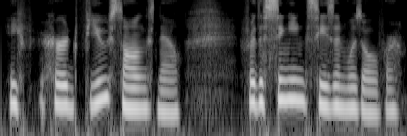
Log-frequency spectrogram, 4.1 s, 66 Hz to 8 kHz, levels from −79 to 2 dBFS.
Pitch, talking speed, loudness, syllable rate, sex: 195 Hz, 160 wpm, -20 LUFS, 4.1 syllables/s, female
